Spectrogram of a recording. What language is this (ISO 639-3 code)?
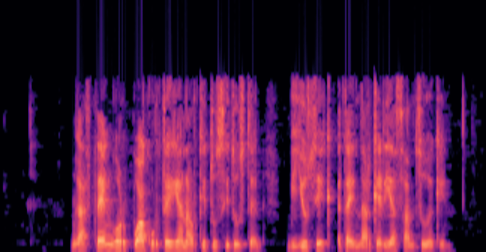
eus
